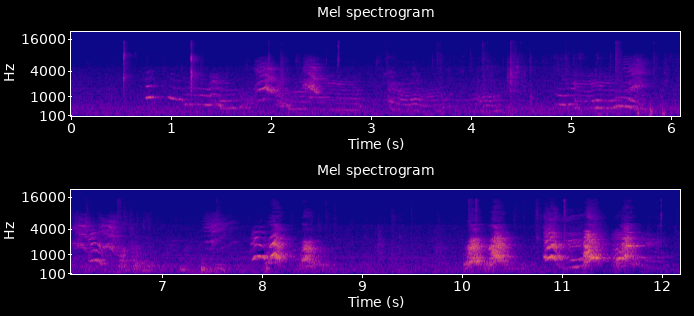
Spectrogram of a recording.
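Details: Male white Maltese puppy in a pet shop, a string of high whimpers, short yips and squeaky barks, some rising and falling, growing louder in bursts toward the end.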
